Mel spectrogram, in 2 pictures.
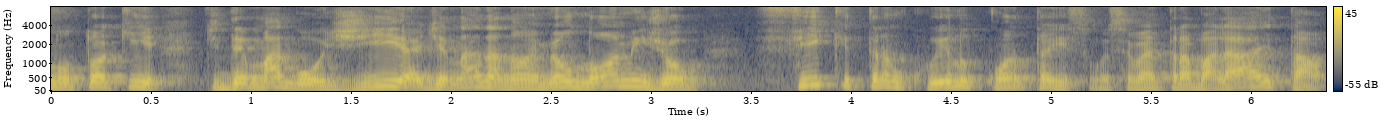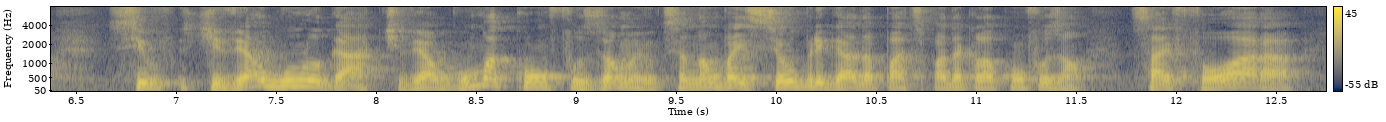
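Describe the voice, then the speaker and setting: A man's voice: on the high side, lively intonation, brisk, hardly any pauses, darkish tone. A middle-aged man with a Carioca accent, a tax auditor giving casual, emphatic advice to viewers and acting out their imagined questions. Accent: Carioca Brazilian Portuguese. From Rio de Janeiro. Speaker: tax auditor and exam-prep teacher.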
